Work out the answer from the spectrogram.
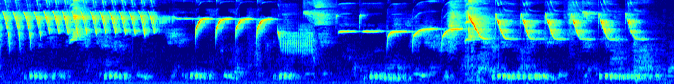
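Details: Young canary singing continuously, its song filled with ciblek mimicry: a rapid high trill, then short downslurred phrases and steady whistles, ending in a loud string of sweeping downward notes, with soft low buzzes between.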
